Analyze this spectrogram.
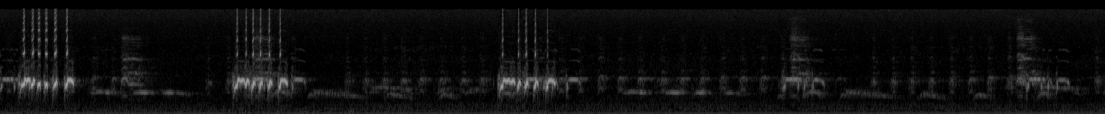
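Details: Lively local Indonesian zebra dove song used to encourage reluctant birds to sing: three strong, rapid bubbling coo phrases spaced a few seconds apart, then several fainter answering coos from surrounding doves.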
